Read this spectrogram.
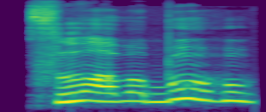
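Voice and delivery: high, drawn-out cry of thanks; relieved crowd crying out in thanks; exclaiming. A narrator's reading. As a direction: exclaim it slowly, pitched well up. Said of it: "вигукнули вони і перехрестилися".

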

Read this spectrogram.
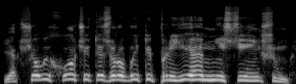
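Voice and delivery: high-pitched emphatic call; crying out. A narrator's reading. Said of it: "крикнула римська свічка".

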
